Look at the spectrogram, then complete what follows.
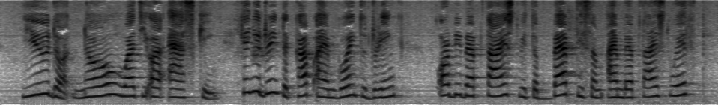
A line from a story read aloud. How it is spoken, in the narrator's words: calmly he replied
